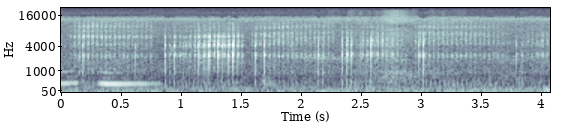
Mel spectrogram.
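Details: Pet cat purring steadily, a low vibrating rumble in regular breath-timed pulses, starting with a short faint squeaky tone, and a constant low hum underneath.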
